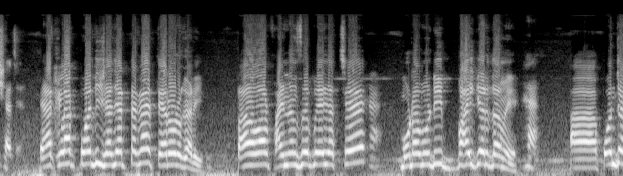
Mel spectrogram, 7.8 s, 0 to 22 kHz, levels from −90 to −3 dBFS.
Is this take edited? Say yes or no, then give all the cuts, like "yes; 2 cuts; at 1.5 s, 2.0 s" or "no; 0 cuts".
no; 0 cuts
